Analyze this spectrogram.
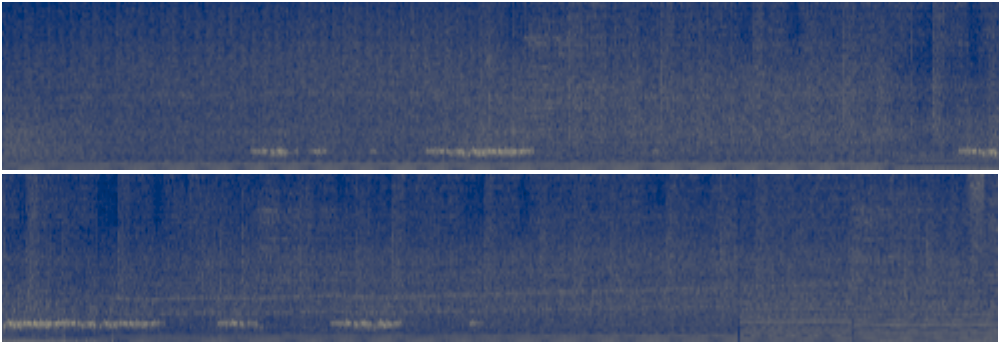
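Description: A race car engine drones steadily, with its pitch dropping and rising as the gears shift.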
